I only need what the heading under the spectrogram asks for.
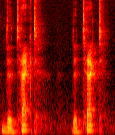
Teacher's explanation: stress or a stronger sound is on the second syllable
